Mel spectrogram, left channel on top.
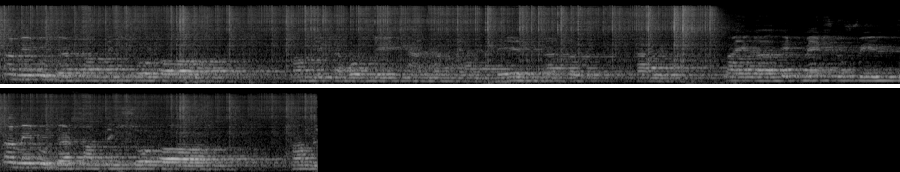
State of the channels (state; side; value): drops out; right; at 3.2 s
